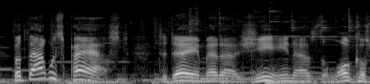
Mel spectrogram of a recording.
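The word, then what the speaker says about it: Medellín: go on vacation but that was passed today metagine as the locals pronounce it is transformed while Colombia is still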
